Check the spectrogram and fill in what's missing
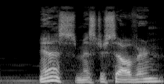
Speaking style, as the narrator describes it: I said

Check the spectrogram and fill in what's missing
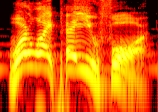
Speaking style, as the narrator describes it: Carver snapped

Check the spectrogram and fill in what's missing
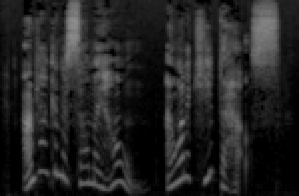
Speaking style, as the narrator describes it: Jenny, who has already moved into the house in her mind, states indignantly

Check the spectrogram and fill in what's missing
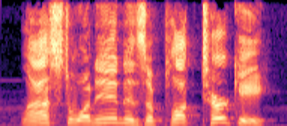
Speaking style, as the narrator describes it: shouted

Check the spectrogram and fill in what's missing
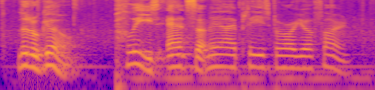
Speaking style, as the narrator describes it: Her voice is calm and kind of deep

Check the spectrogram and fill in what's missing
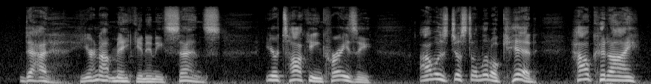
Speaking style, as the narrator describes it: I protest, my voice shaky

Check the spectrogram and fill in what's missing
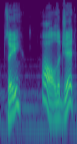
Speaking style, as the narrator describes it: Mike said, his voice deep but friendly

